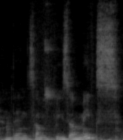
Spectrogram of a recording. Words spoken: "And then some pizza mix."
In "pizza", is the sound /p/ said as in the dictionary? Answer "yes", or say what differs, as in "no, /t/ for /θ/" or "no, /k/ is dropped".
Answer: no, /f/ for /p/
